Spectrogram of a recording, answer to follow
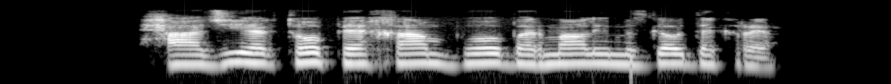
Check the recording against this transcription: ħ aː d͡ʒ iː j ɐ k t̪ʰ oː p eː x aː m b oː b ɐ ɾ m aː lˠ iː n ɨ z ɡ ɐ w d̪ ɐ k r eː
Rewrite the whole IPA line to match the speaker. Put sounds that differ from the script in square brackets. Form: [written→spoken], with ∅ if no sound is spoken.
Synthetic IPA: ħ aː d͡ʒ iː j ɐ k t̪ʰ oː p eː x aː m b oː b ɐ ɾ m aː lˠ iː [n→m] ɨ z ɡ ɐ w d̪ ɐ k r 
